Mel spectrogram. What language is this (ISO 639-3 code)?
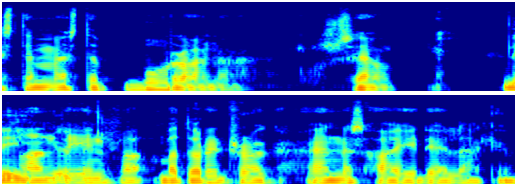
fin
